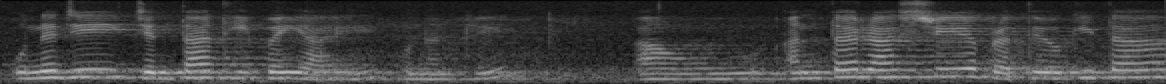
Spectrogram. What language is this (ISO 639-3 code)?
snd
